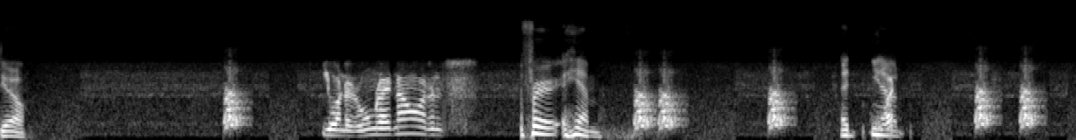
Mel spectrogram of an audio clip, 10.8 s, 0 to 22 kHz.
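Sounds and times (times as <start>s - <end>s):
speech: 0.0s - 0.4s, 3.2s - 4.6s, 5.2s - 6.8s, 8.4s - 9.2s
dog barking in a room: 2.2s - 2.6s, 6.3s - 6.9s, 7.7s - 8.0s, 9.7s - 10.6s.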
